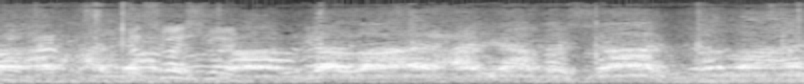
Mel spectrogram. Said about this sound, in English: This month, as this video shows, a crowd of hundreds of demonstrators chanted in unison in Sweida's main square.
